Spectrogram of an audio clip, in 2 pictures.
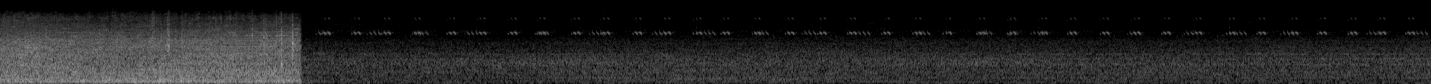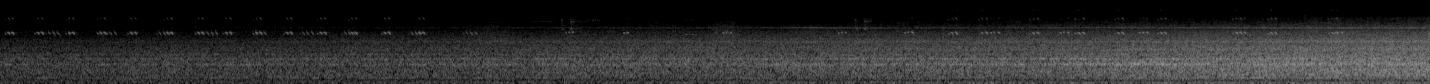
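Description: Double-stack intermodal freight cars rolling past on the rails, cut off suddenly about three seconds in. Then insects chirping in a steady rhythm, while the rumble of an approaching freight led by a GE AC44C6M and an EMD SD70ACe diesel locomotive grows steadily louder toward the end.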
